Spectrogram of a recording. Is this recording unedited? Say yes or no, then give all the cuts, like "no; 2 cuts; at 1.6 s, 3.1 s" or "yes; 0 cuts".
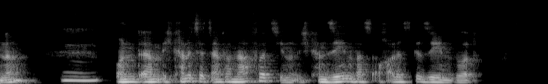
no; 1 cut; at 4.1 s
